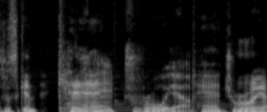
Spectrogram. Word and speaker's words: Caerdroia: Caerdroia. Caerdroia. I always say Caerdroia, but it's Caerdroia.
